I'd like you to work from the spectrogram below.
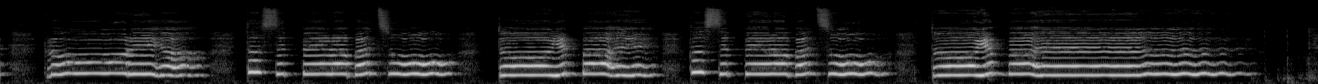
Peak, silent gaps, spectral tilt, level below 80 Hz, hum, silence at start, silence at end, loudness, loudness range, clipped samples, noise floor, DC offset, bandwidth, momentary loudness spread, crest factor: -8 dBFS; none; -1 dB/octave; -68 dBFS; none; 0 s; 0.65 s; -21 LUFS; 3 LU; under 0.1%; -54 dBFS; under 0.1%; 15 kHz; 11 LU; 14 dB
